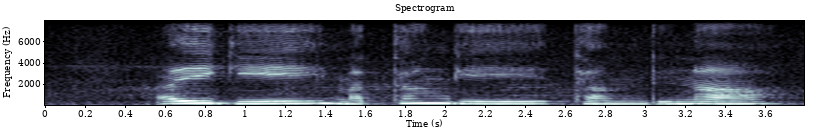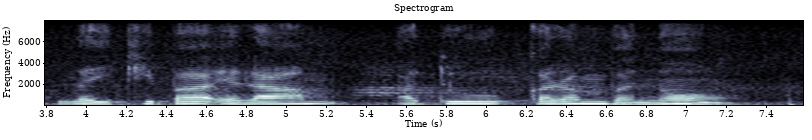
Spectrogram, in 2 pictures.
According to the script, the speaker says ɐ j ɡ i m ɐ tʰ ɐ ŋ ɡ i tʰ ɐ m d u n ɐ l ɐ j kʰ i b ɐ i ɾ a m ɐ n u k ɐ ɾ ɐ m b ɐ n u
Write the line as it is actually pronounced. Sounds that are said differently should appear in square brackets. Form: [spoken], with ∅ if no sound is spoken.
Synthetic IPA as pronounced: ɐ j ɡ i m ɐ tʰ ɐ ŋ ɡ i tʰ ɐ m d u n ɐ l ɐ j kʰ i b ɐ [e] ɾ a m ɐ [d] u k ɐ ɾ ɐ m b ɐ n [o]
